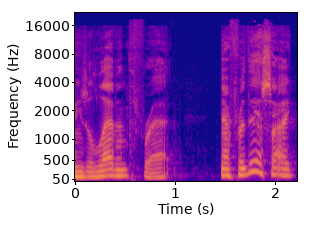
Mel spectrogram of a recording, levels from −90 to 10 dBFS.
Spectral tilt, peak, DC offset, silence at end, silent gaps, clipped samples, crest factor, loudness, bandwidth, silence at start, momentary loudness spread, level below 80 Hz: -4.5 dB/octave; -6 dBFS; under 0.1%; 0.05 s; none; under 0.1%; 16 dB; -24 LUFS; 19 kHz; 0 s; 10 LU; -62 dBFS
